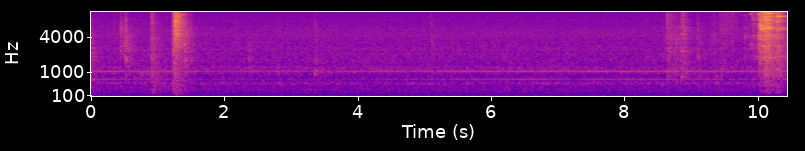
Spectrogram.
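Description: Mostly quiet room tone with a faint steady hum, broken by a sharp click about a second in and a few faint knocks near the start and end: hand tools being picked through to find a wrench.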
